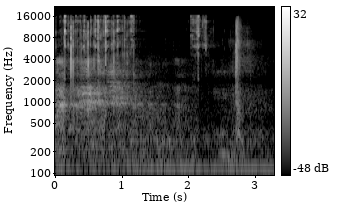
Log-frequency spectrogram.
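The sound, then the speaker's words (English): A bunch of car keys jangles, a busy metallic rattle for about a second, then a couple of shorter clinks after a pause. There is no talking. “Here's the car keys.”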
